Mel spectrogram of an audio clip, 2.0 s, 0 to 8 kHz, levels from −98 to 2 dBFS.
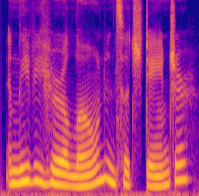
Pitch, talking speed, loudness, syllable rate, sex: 200 Hz, 210 wpm, -14 LUFS, 7.1 syllables/s, female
